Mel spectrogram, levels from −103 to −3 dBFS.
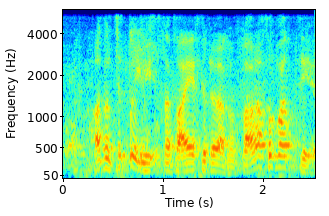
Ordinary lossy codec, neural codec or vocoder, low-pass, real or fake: none; codec, 24 kHz, 3 kbps, HILCodec; 5.4 kHz; fake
